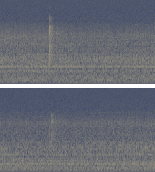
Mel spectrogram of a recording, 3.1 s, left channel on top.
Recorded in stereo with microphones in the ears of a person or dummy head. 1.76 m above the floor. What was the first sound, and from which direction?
A finger snap, 65° left (ahead or behind).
